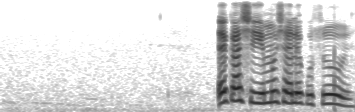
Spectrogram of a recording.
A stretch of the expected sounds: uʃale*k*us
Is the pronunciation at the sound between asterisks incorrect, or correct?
correct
